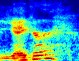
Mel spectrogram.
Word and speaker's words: jaeger: go with the Pomeranian Jagger, whatever that is. I'm not sure. So my understanding is you pronounce it Jaeger.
